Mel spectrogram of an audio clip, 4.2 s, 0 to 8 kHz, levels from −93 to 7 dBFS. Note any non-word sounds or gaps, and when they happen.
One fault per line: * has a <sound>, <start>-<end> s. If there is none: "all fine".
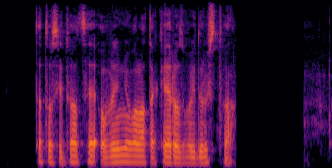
all fine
